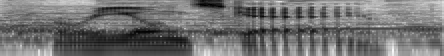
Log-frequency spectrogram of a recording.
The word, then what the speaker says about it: Ryunosuke: Rionsuke. Okay, thank you for the pronunciation assist, Sirius. I am not a Japanese name expert. Rionsuke.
